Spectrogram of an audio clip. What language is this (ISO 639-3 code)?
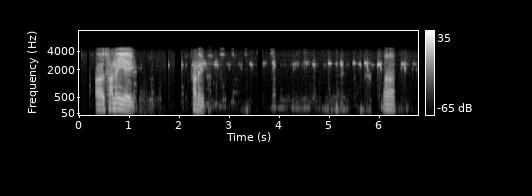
mni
